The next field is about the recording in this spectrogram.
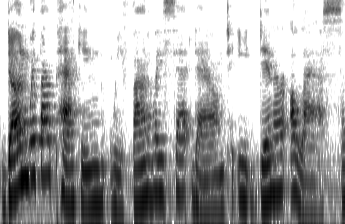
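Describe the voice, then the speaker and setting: A woman reading a storybook aloud to children in an expressive, deliberate, sing-song way. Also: deep voice. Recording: roomy echo with faint background noise.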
